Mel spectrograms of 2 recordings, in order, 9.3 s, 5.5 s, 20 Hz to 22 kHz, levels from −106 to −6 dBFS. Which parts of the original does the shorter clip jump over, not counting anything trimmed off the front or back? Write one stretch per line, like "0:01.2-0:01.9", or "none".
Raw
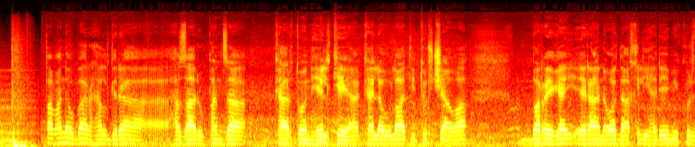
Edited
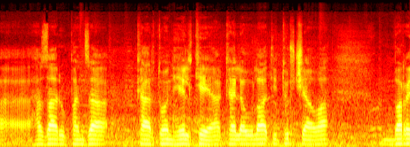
none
